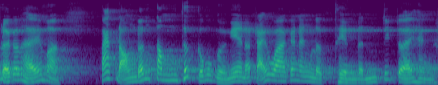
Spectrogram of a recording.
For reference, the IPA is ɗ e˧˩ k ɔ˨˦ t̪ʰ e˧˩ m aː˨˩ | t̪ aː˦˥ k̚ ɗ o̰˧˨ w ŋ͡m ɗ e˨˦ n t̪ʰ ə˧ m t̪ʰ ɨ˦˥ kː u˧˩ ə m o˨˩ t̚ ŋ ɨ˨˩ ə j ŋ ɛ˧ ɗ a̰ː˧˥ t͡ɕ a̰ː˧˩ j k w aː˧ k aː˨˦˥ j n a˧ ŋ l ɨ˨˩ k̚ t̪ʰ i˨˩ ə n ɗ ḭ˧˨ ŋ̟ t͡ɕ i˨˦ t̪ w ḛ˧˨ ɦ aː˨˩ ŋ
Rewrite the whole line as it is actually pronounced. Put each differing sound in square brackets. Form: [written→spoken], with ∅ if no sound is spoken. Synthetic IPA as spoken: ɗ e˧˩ k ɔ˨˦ t̪ʰ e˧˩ m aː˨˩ | t̪ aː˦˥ k̚ ɗ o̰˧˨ w ŋ͡m ɗ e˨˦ n [t̪ʰ→t̪] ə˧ m t̪ʰ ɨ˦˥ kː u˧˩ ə m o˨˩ t̚ ŋ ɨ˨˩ ə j ŋ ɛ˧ ɗ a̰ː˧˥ t͡ɕ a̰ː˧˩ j k w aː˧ k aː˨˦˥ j n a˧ ŋ l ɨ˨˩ k̚ t̪ʰ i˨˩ ə n ɗ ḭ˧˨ ŋ̟ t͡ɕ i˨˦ t̪ w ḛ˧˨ ɦ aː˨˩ ŋ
